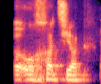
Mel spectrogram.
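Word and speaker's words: Okhotiuk: How do you pronounce Nikita's last name? Because I think we've gone through this with many people. Do you know the official pronunciation? – It's Ochotiuk. – There we go. Now we have it.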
